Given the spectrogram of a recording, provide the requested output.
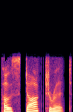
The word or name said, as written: postdoctorate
